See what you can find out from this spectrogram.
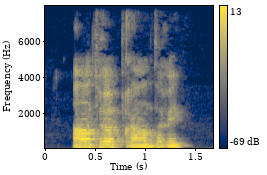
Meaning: first-person singular future of entreprendre
- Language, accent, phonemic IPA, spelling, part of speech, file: French, Canada, /ɑ̃.tʁə.pʁɑ̃.dʁe/, entreprendrai, verb, LL-Q150 (fra)-entreprendrai.wav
